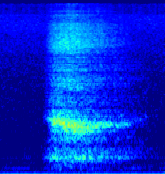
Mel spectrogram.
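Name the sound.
heavy breathing, out of breath after exercise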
